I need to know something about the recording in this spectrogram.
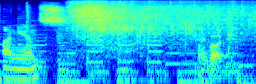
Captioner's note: sizzle sound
